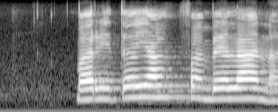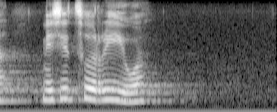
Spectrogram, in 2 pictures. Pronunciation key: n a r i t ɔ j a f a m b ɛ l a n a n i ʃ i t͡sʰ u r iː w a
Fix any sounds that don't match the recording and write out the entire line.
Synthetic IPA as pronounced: m a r i t ɔ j a f a m b ɛ l a n a n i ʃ i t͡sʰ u r iː w a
